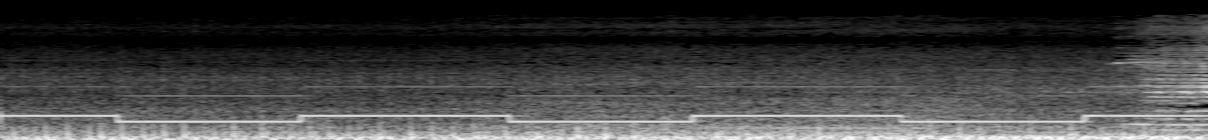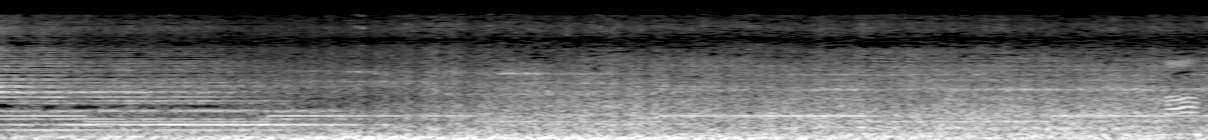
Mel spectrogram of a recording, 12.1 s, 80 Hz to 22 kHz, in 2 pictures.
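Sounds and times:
two-tone crossing alarm: 0.0s - 11.8s
low traffic rumble: 0.0s - 12.0s
locomotive horn chord: 5.4s - 8.8s.

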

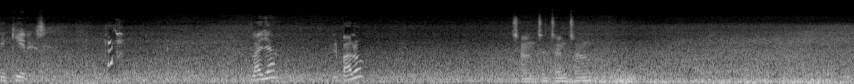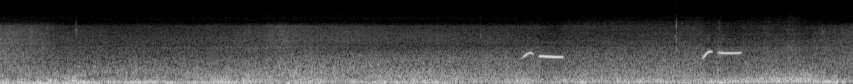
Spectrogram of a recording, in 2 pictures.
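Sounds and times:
surf: 0.0s - 17.0s
wind buffeting microphone: 0.0s - 17.0s
short rising whistle: 13.8s - 14.2s, 15.6s - 16.0s.

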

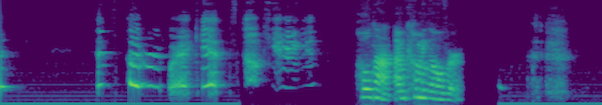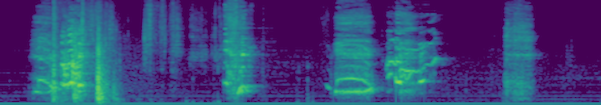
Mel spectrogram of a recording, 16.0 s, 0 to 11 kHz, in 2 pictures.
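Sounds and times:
woman moaning and whimpering: 1.3s - 4.1s, 12.4s - 13.8s.

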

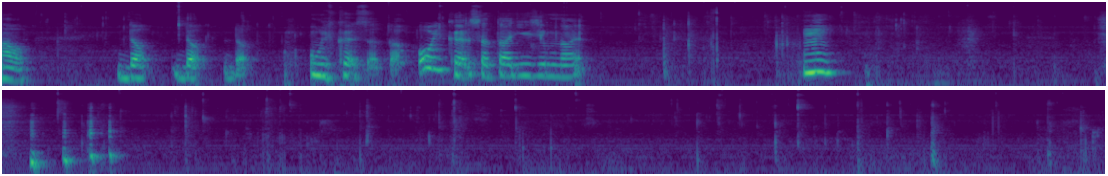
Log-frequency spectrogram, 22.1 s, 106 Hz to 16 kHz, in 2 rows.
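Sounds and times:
baboon chewing: 6.0s - 11.0s, 11.6s - 22.0s
wet mouth smacks: 18.2s - 22.0s.

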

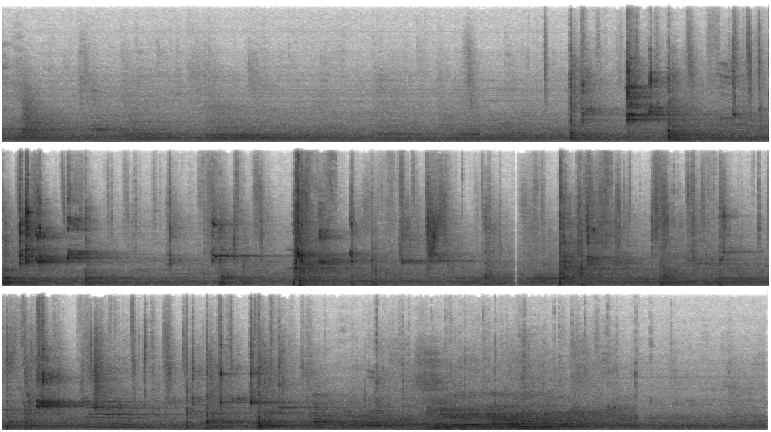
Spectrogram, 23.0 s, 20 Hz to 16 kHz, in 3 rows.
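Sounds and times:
shoes squeaking on court: 5.4s - 19.5s
tennis ball bouncing: 5.6s - 18.6s
racket hitting ball: 5.6s - 18.7s.

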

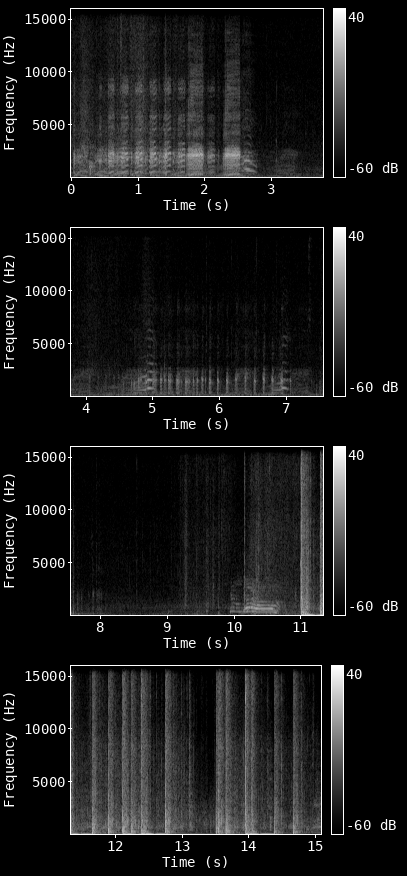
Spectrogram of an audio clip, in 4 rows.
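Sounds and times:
goose honking and clucking: 0.0s - 8.2s.

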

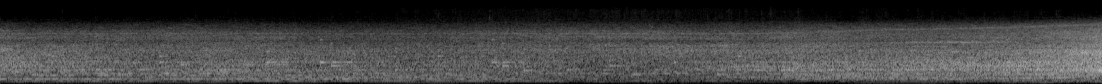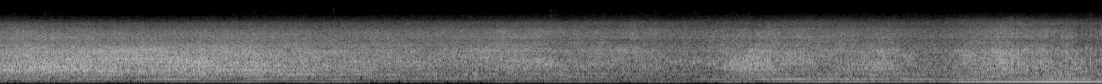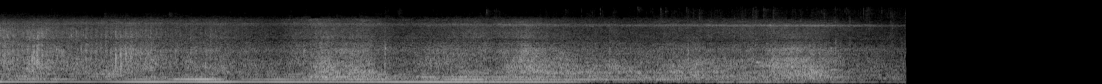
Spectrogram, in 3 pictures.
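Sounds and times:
propeller engine drone: 0.0s - 31.1s.

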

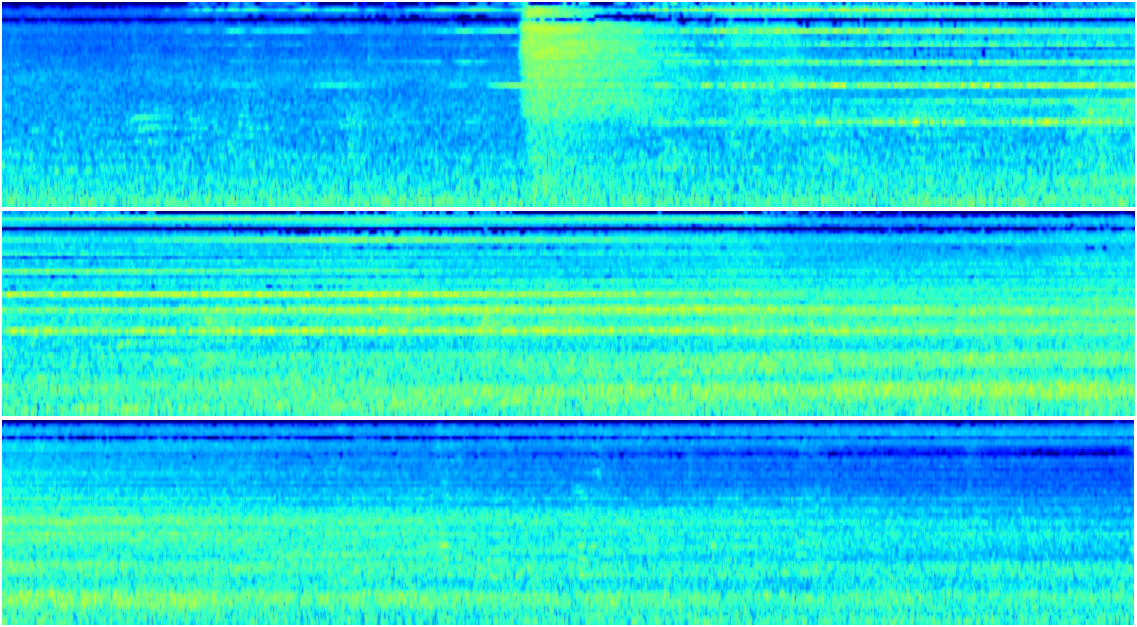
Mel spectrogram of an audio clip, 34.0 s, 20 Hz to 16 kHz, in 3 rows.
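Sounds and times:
metro train rumble: 0.0s - 33.9s
high wheel squeal: 2.1s - 27.7s.

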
